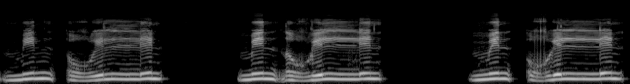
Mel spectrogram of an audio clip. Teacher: انعمت، انعمت، انعمت، من غل، من، نون ساکن، اس کے بعد حروف حلقی میں سے غین آ گیا، تو یہاں پر ہم غنہ نہیں کریں گے، اظہار کریں گے، جلدی پڑھیں گے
